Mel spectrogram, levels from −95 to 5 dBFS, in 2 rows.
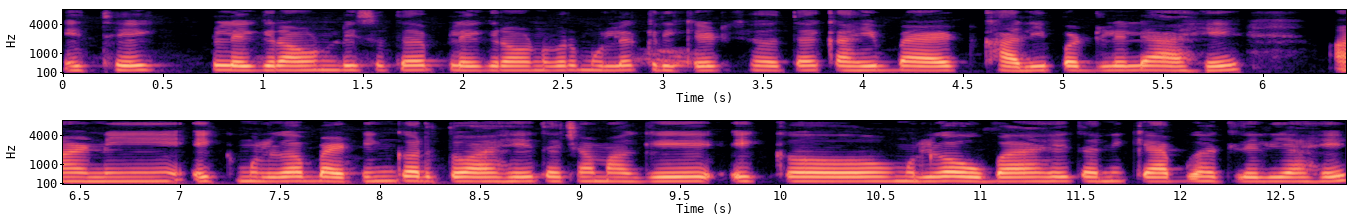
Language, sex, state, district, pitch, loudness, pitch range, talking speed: Marathi, female, Maharashtra, Nagpur, 200 Hz, -17 LUFS, 195-205 Hz, 165 wpm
